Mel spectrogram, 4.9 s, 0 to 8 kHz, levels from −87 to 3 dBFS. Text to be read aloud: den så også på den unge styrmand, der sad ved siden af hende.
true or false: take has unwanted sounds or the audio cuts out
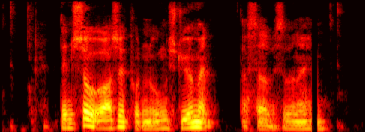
true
